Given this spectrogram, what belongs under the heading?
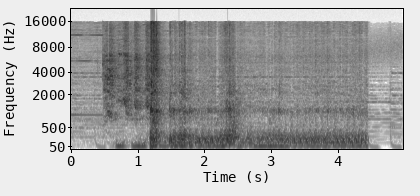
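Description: Motorcycle engine starting and revving as the rider sets off, a loud close rumble that holds for several seconds and then cuts back to a low idle.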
